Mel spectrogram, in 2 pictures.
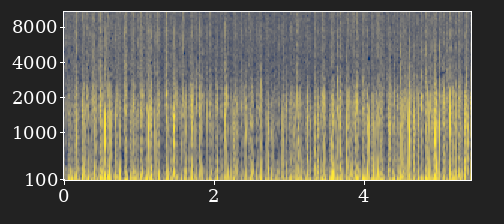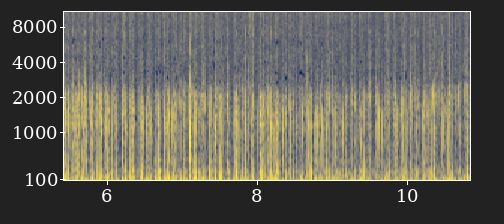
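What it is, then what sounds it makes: Leather wallet. A hand-sized, closed blue leather long wallet is tapped on its edge and face with fingertips and short nails. The result is a fast, steady stream of soft, dull taps with a low, muffled body and almost no ring.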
